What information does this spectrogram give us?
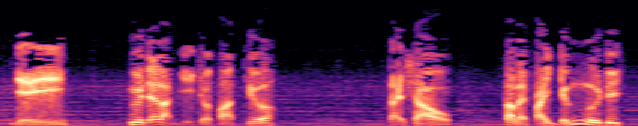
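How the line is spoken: Sneering. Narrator (Vietnamese): Kiều Phong cười khẩy

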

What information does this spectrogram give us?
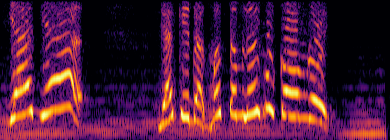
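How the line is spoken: Crying out. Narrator (Vietnamese): A Tử kêu lên

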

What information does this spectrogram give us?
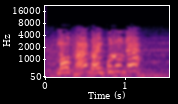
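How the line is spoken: Shouting mid-fight. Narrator (Vietnamese): Du Thản Chi vừa đấu chưởng vừa la lên

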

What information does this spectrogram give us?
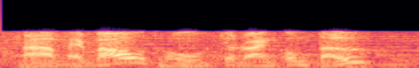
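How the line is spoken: Grieving, furious loud shout. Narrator (Vietnamese): Phó Tư Quy, nghe nói Đoàn Dự đã chết, vừa đau lòng vừa tức tối, quát lớn

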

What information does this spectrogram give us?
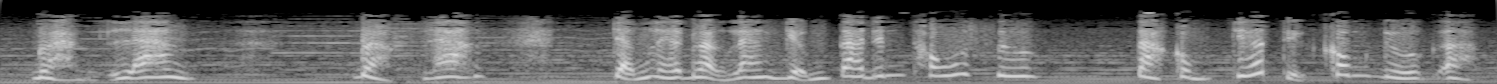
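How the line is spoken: Trembling old woman. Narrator (Vietnamese): Bà run rẩy nói

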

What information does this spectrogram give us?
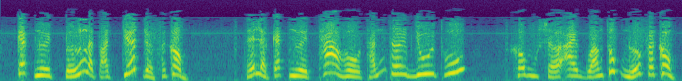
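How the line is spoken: Huffing, angry question. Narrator (Vietnamese): Đồng Mổ hừ một tiếng, rồi tức giận hỏi

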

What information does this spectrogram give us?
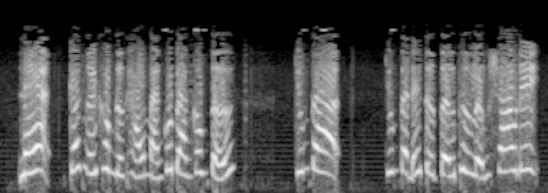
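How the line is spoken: Woman shouting loudly. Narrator (Vietnamese): Nàng lớn tiếng la lên

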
